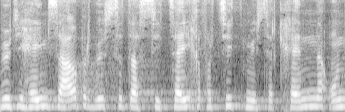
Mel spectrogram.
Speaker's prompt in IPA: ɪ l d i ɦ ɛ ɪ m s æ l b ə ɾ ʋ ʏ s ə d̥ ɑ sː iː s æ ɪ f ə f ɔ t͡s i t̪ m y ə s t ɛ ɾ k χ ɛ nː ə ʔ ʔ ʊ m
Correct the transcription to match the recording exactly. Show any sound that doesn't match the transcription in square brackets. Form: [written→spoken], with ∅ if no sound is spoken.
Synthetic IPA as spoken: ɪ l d i ɦ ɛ ɪ m s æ l b ə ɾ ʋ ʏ s ə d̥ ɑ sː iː [s→t͡s] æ ɪ [f→χ] ə f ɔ t͡s i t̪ m y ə s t ɛ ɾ k χ ɛ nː ə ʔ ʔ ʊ [m→n]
